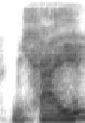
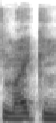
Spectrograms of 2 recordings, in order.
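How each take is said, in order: First: The name is pronounced the German way. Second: The name is pronounced the English way. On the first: The speaker calls it right. "así lo pronuncian en Alemania" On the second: The speaker calls it wrong. "yo decía Michael Ende"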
